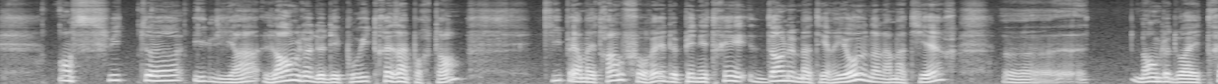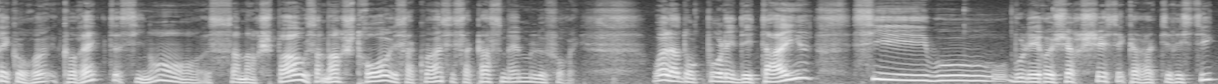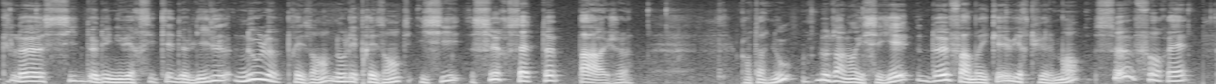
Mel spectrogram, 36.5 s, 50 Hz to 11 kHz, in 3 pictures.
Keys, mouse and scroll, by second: 0.4 click, 1.3 click, 1.8 click, 19.1-20.5 drag, 20.7-21.9 drag, 22.2 right click, 24.4 click, 30.8 click, 32.4-33.1 right drag, 34.4 right click, 36.2 click.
